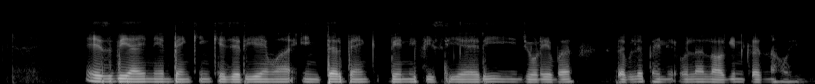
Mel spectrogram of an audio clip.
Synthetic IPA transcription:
eːsbiːaːineːʈ̚bɛ̃ːŋkɪ̃ŋɡ̚kezɐɾieʋãʔɪ̃ɳʈəɾbɛ̃ːŋkbeːnɪfʰɪsijəɾid͡ʒoːɽebɐɾ | sɐblepɛɦliʔoːlalɔːɡɪnkɐɾnaɦoːiː

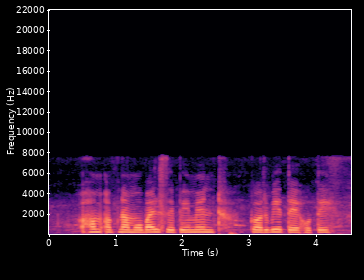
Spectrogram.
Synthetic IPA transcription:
hɐmɐ̰pnamoːbaːɪlsepeːmẽɳʈkəɾwet̪ɛːɦoːt̪e

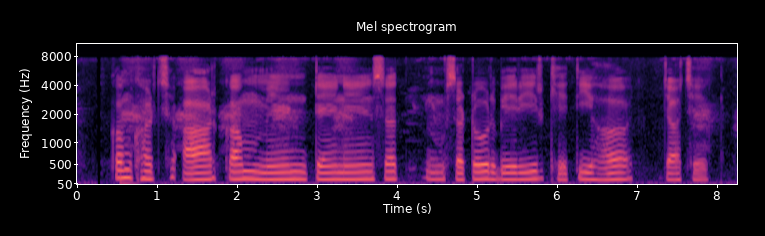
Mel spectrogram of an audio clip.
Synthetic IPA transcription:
kəmkʰəɾt͡ʃʰaɾkəmːenʈenesət̪səʈoːɾbeɾiɾkʰeːt̪iɦə | d͡ʒat͡ʃʰḛt̪

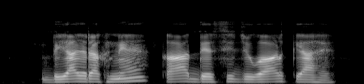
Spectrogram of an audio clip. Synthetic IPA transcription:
bɪjaːd͡ʒɾəkʰnekad̪eːsid͡ʒʊɡaːɽkjaɦɛː

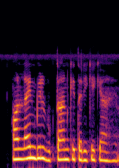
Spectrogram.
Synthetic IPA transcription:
ɔːnlaːɪnbɪlbʱʊɡt̪aːnket̪ɐɾiːkekjaːɦɛː

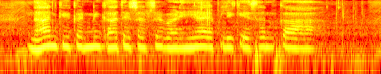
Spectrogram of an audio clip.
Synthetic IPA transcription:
d̪ʱaːnkikɐʈnikʰaːt̪esɐbsebɐɽ̤ijaɛːplikeːʃənka

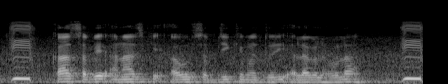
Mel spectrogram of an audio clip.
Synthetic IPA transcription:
kasəbeʔɐ̰naːd͡ʒkḛʔɐʊɾsɐb̚d̪ikemɐzd̪uːɾḭʔɐ̰ləɡlɦoːlaː

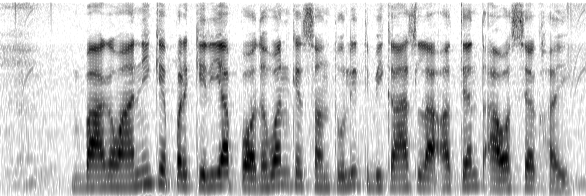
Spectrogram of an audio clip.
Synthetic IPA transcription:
baɡʋanikepɾəkiɾijapɔd̪ʱʋənkesənt̪ulit̪bikaslaʔət̪jənt̪aʋəsjəkɦəj

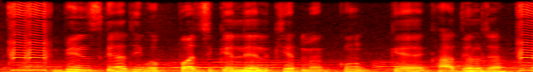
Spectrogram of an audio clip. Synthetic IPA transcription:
binskeəd̪ʱɪkʊpəɾd͡ʒkeleːlkʰeːt̪mẽku | kekʰad̪eːld͡ʒae

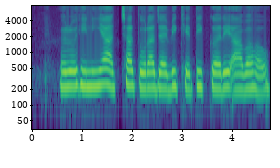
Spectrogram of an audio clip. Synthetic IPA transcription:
ɾoːɦinijaətːʃʰat̪oːɾad͡ʒəjbikʰeːt̪ikəɾeaːʋəɦəw

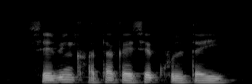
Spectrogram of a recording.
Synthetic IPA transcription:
seːbiŋkʰat̪akɐjsekʰult̪ɐi

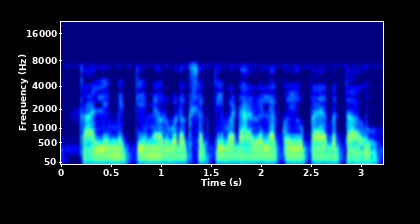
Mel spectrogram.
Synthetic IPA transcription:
kaːlimɪʈːimẽʊɾbəɽəkʃəkt̪ibɐɽ̤ʱaːʋelakoːiʊpaːjebɐt̪aːo

